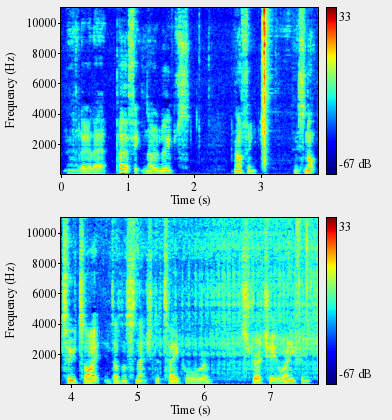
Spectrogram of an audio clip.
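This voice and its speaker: A man's voice: mid-range voice, unhurried. British man muttering over noisy background. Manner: rambling, muttering to himself, self-mocking. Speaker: vintage audio repair hobbyist and video maker. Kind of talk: casual off-the-cuff repair commentary. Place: indoor workshop bench. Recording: steady machine noise behind voice.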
